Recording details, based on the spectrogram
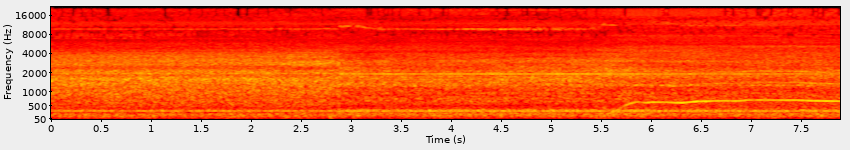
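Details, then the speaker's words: Refurbished Electrolux 1505 Silverado canister vacuum during an airflow test at the hose inlet. Thin, constant high whistles sit over the steady motor rush, and one tone slides up midway; the owner suspects a small hole meant for the automatic control valve, or the inlet's shape. "oh and you'll hear a little bit of a whistling noise i think it's from the little hole inside here that would usually lead into the uh the automatic control valve or maybe it's just from the shape of the inlet i don't know"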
